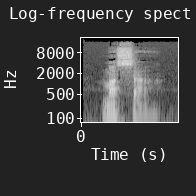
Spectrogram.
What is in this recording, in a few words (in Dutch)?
"massa", Dutch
